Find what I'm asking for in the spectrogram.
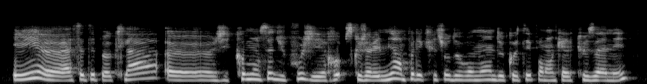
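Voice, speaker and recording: A woman talks at a fairly quick pace with hardly any pauses. Her medium pitch shows ordinary variation. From southern France, Aix-en-Provence. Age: 20s. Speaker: author and student. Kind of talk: podcast interview. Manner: hesitant, many fillers.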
